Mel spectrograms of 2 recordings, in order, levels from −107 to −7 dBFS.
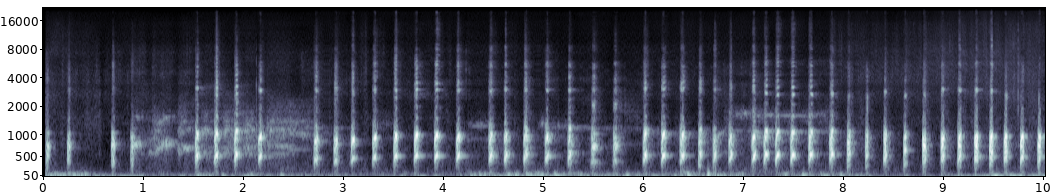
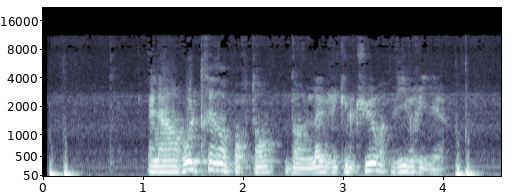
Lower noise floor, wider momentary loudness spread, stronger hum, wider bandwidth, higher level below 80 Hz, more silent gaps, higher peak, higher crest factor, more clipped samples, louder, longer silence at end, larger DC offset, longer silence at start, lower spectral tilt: about the same, -45 dBFS vs -48 dBFS; first, 13 LU vs 7 LU; neither; first, 9.2 kHz vs 7.8 kHz; second, -44 dBFS vs -24 dBFS; neither; about the same, 0 dBFS vs -2 dBFS; first, 22 dB vs 12 dB; neither; second, -22 LUFS vs -15 LUFS; second, 0 s vs 0.2 s; neither; about the same, 0 s vs 0.05 s; second, -4.5 dB/octave vs -10 dB/octave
